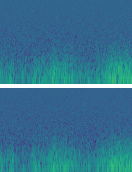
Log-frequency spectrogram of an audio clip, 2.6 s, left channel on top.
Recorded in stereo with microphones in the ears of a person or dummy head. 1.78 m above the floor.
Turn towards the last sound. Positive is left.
No sound to turn to.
